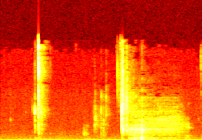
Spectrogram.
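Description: Faint mouth sounds of someone tasting a drink just swallowed: a lip smack about a third of a second in and a few small tongue clicks, then a short breathy exhale near the end.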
